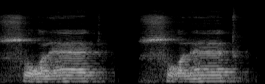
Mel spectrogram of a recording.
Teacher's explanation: جب قرآن کریم کے اندر صاد آتا ہے تو اسے نارمل سواد کی طرح نہیں پڑھا جائے گا، بلکہ اسے موٹا پڑھا جائے گا۔ موٹا مطلب یہاں پر اس کی مثال صلات، صلات، اس کی مثال صاد کی مثال صلات، صلات۔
